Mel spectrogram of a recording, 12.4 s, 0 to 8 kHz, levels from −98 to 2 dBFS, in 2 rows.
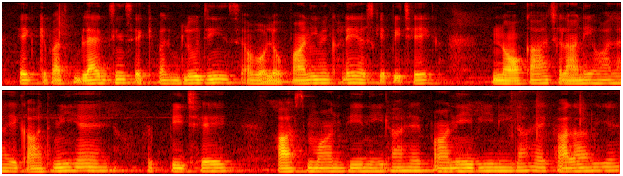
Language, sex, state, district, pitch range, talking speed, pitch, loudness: Hindi, male, Bihar, Sitamarhi, 110-125 Hz, 195 wpm, 115 Hz, -34 LUFS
